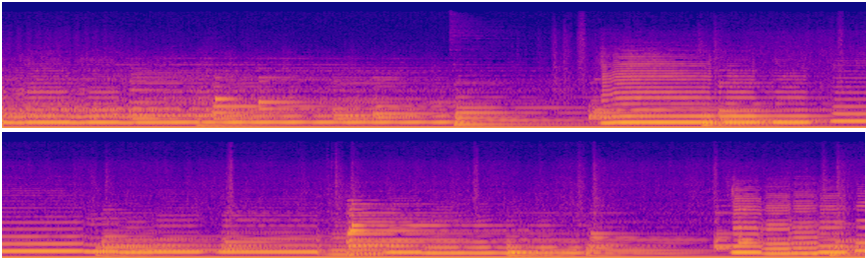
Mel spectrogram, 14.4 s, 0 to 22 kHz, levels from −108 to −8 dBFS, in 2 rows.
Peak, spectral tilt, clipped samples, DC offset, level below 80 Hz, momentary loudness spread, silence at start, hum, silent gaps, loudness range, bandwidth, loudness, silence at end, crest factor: -20 dBFS; -9 dB/octave; under 0.1%; 1%; -64 dBFS; 10 LU; 0 s; none; none; 4 LU; 7.8 kHz; -35 LUFS; 0 s; 14 dB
